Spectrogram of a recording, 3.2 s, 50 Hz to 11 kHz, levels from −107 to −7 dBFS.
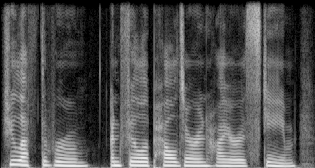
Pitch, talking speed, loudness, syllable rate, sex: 225 Hz, 210 wpm, -19 LUFS, 5.1 syllables/s, female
